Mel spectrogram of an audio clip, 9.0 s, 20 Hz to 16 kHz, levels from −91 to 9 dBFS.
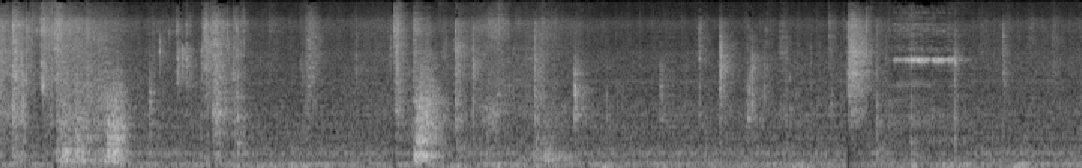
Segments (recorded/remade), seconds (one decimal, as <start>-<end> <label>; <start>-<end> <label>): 0.0-7.4 recorded; 7.4-8.1 remade; 8.1-9.0 recorded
